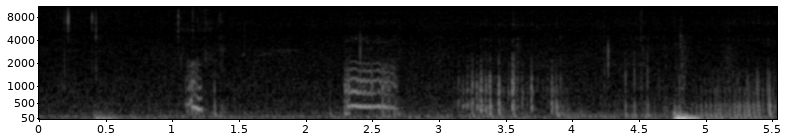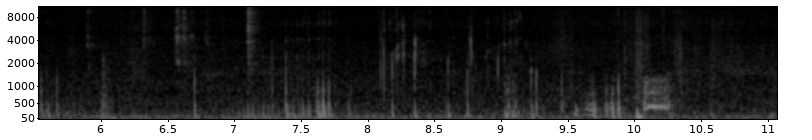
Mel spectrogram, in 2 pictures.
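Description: An elderly calico cat right at the microphone, purring and giving a few short chirping meows. A loud low thump comes about five seconds in.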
